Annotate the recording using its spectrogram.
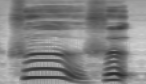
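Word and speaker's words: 夫婦: 그러므로 " 남편 과 아내 " 를 발음 하려면 " 푸푸 " 라고 읽어야 합니다 .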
